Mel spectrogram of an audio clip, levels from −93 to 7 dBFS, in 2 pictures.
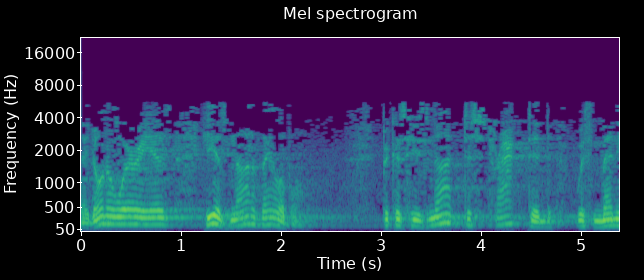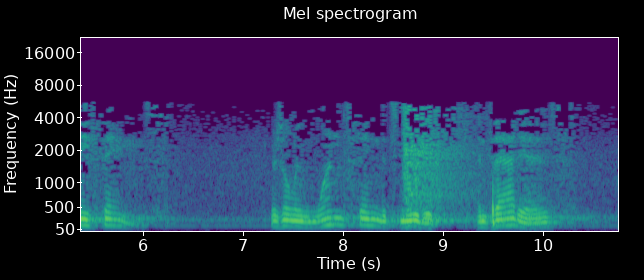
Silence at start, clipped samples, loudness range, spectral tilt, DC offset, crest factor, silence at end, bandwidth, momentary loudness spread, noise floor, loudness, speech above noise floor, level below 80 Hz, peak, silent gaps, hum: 0 s; under 0.1%; 3 LU; -10.5 dB/octave; under 0.1%; 18 dB; 0.2 s; 5.8 kHz; 20 LU; -50 dBFS; -24 LUFS; 27 dB; -66 dBFS; -6 dBFS; none; none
